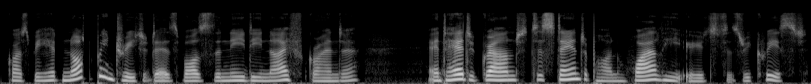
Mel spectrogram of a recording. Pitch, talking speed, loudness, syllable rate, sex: 185 Hz, 165 wpm, -22 LUFS, 4.3 syllables/s, female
